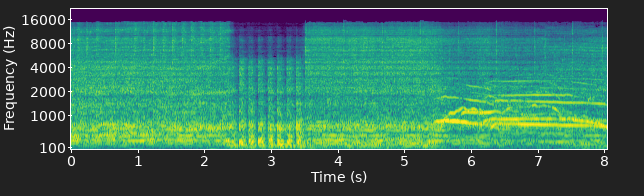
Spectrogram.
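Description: Wrestler's rock entrance music with guitar, played loud over a PA speaker. About two and a half seconds in it breaks into a fast stutter for about a second, and from about five and a half seconds sliding high tones run over it.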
